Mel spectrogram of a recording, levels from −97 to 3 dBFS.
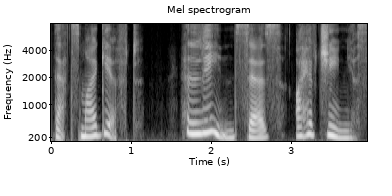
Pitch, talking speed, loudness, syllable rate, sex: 225 Hz, 120 wpm, -15 LUFS, 3.5 syllables/s, female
